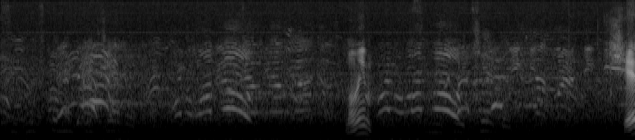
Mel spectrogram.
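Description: Shouts and calls from players' voices carrying across an open football pitch, short and scattered, with one louder, sharper call about three and a half seconds in.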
